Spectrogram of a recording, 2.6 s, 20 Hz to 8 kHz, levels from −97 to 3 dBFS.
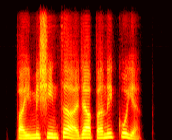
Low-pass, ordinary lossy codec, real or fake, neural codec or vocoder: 7.2 kHz; Opus, 64 kbps; fake; codec, 16 kHz, 0.2 kbps, FocalCodec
